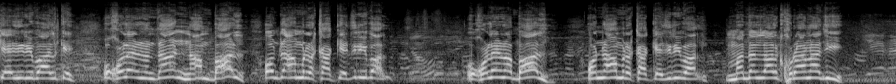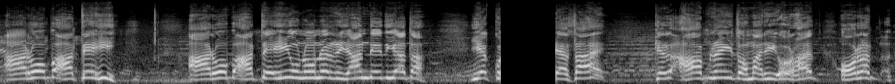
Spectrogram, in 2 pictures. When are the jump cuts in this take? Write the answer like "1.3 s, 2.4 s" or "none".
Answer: 7.1 s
